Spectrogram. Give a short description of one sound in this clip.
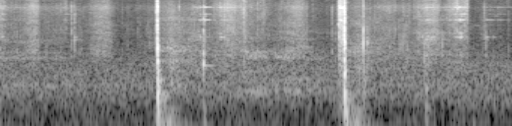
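An axe strikes wood with sharp knocks.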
